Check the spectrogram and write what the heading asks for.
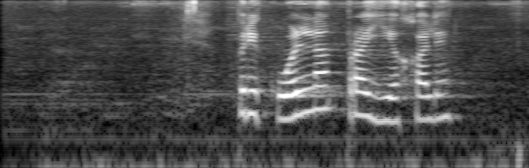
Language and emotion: Russian, neutral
